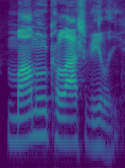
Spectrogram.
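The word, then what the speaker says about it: Mamukelashvili: also played 18 minutes ready for this ready mamu kalashvili that's how you say it i i've watched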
